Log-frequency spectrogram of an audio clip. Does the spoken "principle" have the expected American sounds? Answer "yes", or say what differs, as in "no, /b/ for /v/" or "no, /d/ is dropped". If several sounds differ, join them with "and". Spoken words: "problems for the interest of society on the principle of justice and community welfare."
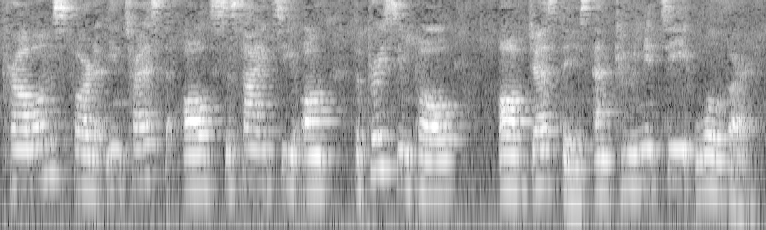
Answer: no, /n/ is dropped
